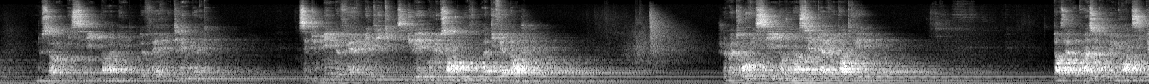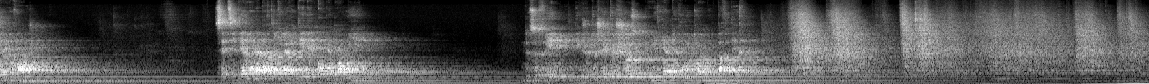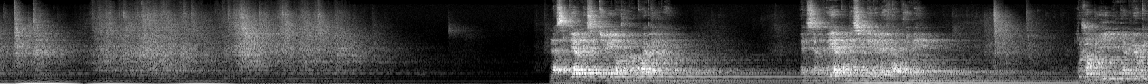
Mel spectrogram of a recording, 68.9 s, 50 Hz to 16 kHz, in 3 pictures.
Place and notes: Differdange, Luxembourg - Cistern
It's often interesting to speak in the tubes or the cisterns. Resonance are huge, even more if it's empty. In the abandoned mines, near everything is derelicted, so it's a great playing field. Nothing to say is not a good thing in fact ; you have to say something, even if it's whatever. In first I speak stupid things on a hole on the cistern summit. After, I say other stupids words in a long tube going threw the cistern. I was not sure it was really connected and it was 2 meters high. I had to climb and to do a traction force with arms to speak... It would be really interesting to speak some intelligent things in a place like that.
